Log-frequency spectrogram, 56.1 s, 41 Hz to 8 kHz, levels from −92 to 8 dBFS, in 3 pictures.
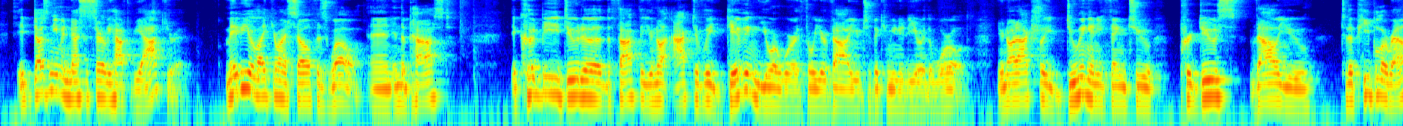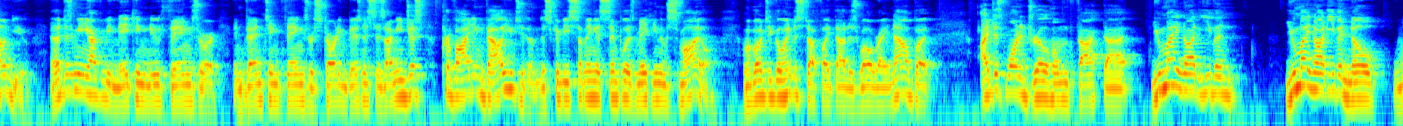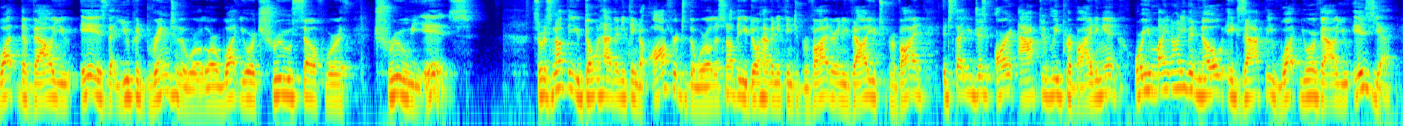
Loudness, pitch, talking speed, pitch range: -19 LUFS, 130 Hz, 195 wpm, 115-150 Hz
